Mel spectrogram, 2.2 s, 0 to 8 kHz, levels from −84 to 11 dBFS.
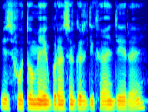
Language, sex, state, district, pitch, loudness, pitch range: Hindi, male, Arunachal Pradesh, Longding, 110 Hz, -16 LUFS, 105-115 Hz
